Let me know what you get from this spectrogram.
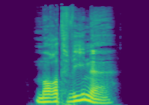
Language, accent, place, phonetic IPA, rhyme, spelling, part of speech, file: German, Germany, Berlin, [mɔʁtˈviːnə], -iːnə, Mordwine, noun, De-Mordwine.ogg
- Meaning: Mordvin (man belonging to the Mordvin people)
